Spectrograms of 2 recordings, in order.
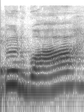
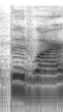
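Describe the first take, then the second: First: It is said with a fancy French-style pronunciation. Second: It is said with a plain American pronunciation. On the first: The speaker wants to sound fancy. "some people say boudoir if they want to be fancy" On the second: The speaker is American. "my preferred pronunciation is boudoir because I'm an American"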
